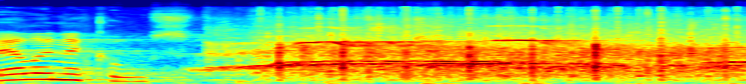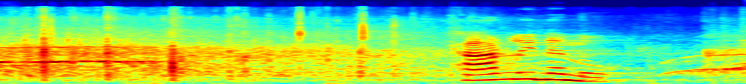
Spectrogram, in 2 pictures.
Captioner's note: audience applauding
